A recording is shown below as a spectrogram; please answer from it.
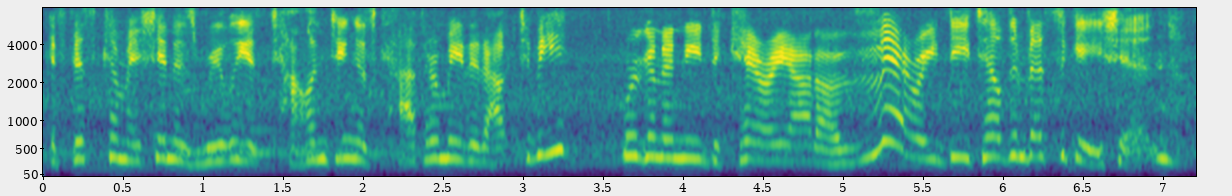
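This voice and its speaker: A woman voicing a tiny, excitable, childlike fairy companion girl in a video game, squeaky, perky and curious. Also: fast talker, noisy background, natural voice. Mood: excited. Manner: perky, exclaiming, refers to self in third person. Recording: music playing behind the voice.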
